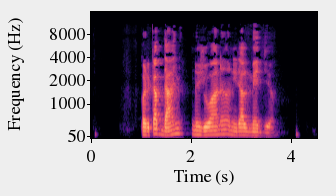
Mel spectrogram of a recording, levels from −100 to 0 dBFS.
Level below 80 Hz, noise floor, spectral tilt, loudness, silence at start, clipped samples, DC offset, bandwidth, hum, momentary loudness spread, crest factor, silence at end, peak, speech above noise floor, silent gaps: -62 dBFS; -87 dBFS; -5 dB/octave; -22 LUFS; 1 s; under 0.1%; under 0.1%; 11.5 kHz; none; 11 LU; 24 dB; 0.9 s; 0 dBFS; 65 dB; none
